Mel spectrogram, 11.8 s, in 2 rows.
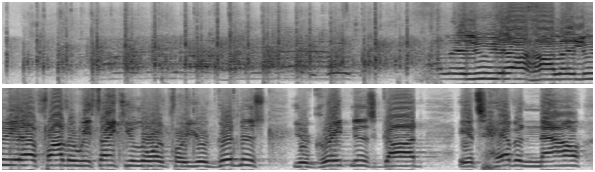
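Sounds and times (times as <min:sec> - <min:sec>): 
audience clapping hands: 0:00.0 - 0:06.9
speech: 0:04.4 - 0:11.8.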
